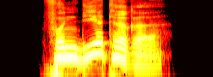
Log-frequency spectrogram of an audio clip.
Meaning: inflection of fundiert: 1. strong/mixed nominative/accusative feminine singular comparative degree 2. strong nominative/accusative plural comparative degree
- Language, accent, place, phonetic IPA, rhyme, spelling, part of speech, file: German, Germany, Berlin, [fʊnˈdiːɐ̯təʁə], -iːɐ̯təʁə, fundiertere, adjective, De-fundiertere.ogg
